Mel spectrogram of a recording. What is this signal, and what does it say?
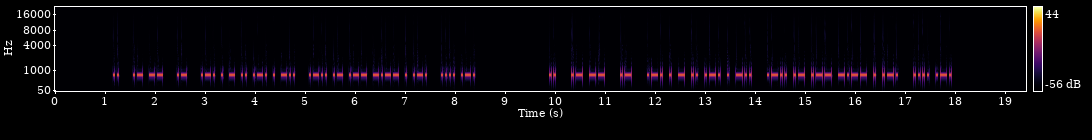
Morse code, heard as a keyed tone, about 28 wpm, 700 Hz. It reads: I AM A RETIRED LAWYER HR I AM A RETIRED LAWYER HR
